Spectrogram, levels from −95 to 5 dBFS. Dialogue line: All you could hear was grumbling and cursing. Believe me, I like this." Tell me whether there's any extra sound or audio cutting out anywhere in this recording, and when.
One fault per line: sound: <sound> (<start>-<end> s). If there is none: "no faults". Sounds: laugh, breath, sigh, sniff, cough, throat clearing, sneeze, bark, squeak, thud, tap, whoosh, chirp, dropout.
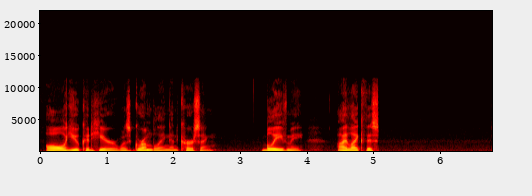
no faults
